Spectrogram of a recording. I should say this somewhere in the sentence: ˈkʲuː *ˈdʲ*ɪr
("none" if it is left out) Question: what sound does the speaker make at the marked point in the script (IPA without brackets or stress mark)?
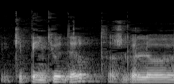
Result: dʲ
